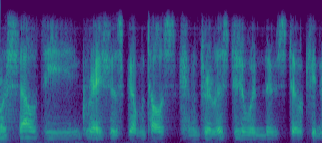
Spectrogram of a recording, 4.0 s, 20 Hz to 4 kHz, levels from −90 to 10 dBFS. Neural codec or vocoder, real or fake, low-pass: codec, 16 kHz, 0.4 kbps, LongCat-Audio-Codec; fake; 3.6 kHz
